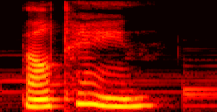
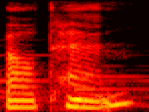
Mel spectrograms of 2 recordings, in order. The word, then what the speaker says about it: Beltane: As the frost fades and the earth stirs awake, Beltane, pronounced Beltane or Beltane, arrives with smoke, sparks, and whispers from another world.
